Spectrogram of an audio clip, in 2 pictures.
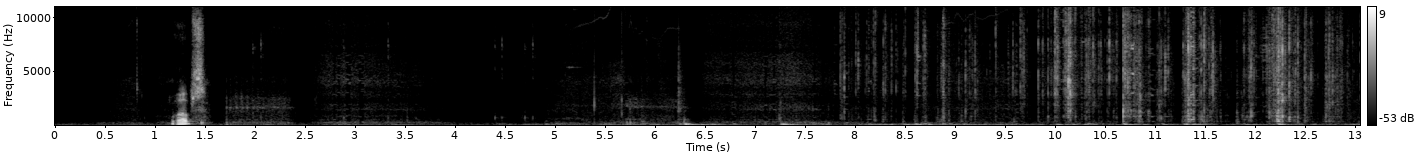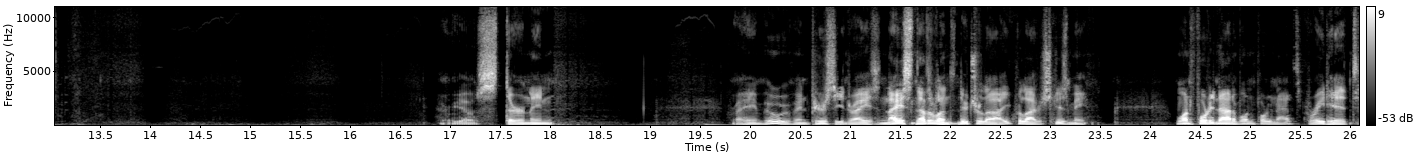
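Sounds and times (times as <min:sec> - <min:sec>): plastic wrapping crinkling and tearing: 0:07.8 - 0:13.6.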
